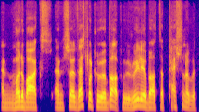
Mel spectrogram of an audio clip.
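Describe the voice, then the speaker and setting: A middle-aged man from South Africa, a bar founder telling lively stories in a casual interview and acting out the voices in them. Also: medium pitch, quick pace, no room sound. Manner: animated anecdotal storyteller, acts out dialogue. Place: bar in Cape Town.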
